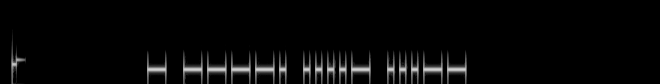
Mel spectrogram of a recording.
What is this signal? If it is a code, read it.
Morse code, heard as a keyed tone, about 20 wpm, 700 Hz. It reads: T943
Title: Numbers - Contest Style - 4-Digit 20wpm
